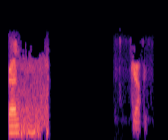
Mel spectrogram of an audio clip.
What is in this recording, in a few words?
Sheriff Dispatch; Mesa County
